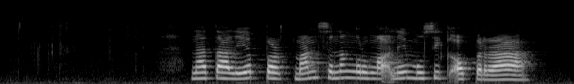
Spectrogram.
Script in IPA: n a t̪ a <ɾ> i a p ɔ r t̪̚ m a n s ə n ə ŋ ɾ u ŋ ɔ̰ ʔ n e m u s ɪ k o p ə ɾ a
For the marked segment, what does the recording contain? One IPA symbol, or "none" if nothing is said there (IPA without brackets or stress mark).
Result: l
